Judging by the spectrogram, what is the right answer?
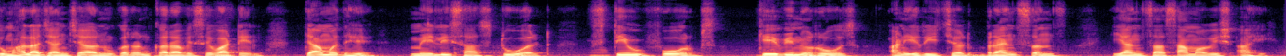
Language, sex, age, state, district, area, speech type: Marathi, male, 18-30, Maharashtra, Raigad, rural, read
